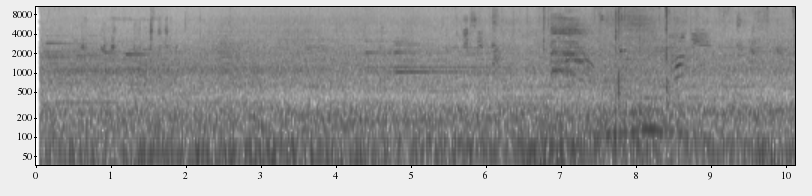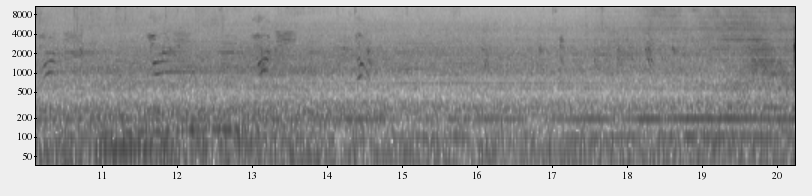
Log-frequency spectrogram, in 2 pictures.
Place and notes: Bells of the Grote Kerk in the distance, on soundwalk
Zoetermeer, The Netherlands, 13 October, 17:30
